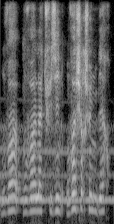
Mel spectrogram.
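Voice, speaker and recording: Brief: man, comedy sketch, pushy hothead, slightly high voice, music under. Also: fairly even intonation, fast talker. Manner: heated, pushy, exasperated arguing.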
